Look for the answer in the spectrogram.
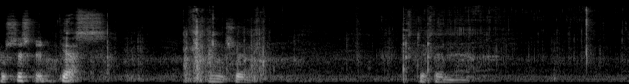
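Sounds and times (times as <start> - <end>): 
speech: 0.0 - 1.2, 1.9 - 2.8, 4.2 - 4.8
molten cheese bubbling and sizzling in a pan: 3.3 - 6.2.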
